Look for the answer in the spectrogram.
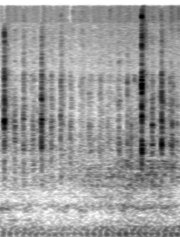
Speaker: when i use it on the shaft of my hair if you can hear it now it rattles if i hold onto the silver bit which i thought might have been a bit loose which it isn't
